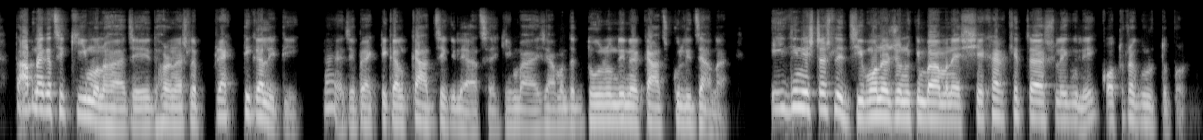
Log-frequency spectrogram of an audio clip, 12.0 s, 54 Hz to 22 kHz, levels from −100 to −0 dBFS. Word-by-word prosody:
তো - - -10
আপনার 210 -1 +4
কাছে 200 0 +1
কি 170 - -3
মনে 120 -3 +3
হয় 105 -1 0
যে - - -2
এই - - -2
ধরণের 115 -1 0
আসলে 125 +2 -2 0.2
practicality, 150 - -1 0.3
হ্যাঁ? 220 +1 -7
যে 110 - -5
practical 120 +1 0
কাজ 115 - +2
যেগুলি 110 -2 -4
আছে 90 - -8
কিংবা 105 0 -6
এইযে 105 +3 -9
আমাদের 110 +1 -5
দৈনন্দিনের 125 -1 +2
কাজগুলি 115 +1 -2
জানা। 85 -3 -3 0.5
এই 215 - -3
জিনিসটা 215 -2 +4
আসলে 200 -2 +2
জীবনের 155 +1 +5
জন্য 145 -1 +5
কিংবা 145 -1 +6
মানে 130 0 +3 0.2
শেখার 150 +2 0
ক্ষেত্রে 155 -1 -2
আসলে 140 0 -5
এগুলি 130 -4 -4 0.2
কতটা 145 +2 -2
গুরুত্বপূর্ণ? 120 -3 -9
130 Hz, 180 wpm, -22 LUFS, 115-155 Hz, 0.5 s, কিংবা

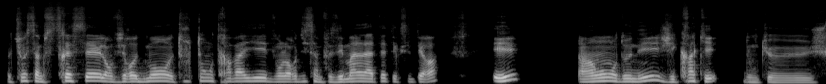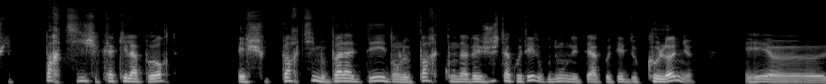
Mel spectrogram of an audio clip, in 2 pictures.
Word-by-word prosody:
Tu - - -5
vois 165 - +1
ça 155 -1 +3
me 130 - -1
stressait 160 +7 +3
l'environnement, 140 +2 +2
heu, - - -3
tout 140 - -7
le 140 - -10
temps 160 0 -3
travailler 145 +2 +1
devant 130 0 -2
l'ordi 130 0 0
ça 135 - -4
me 115 - -8
faisait 120 +1 -1
mal 135 +3 +2
à - - +4
la 135 -2 +4
tête 145 +2 -5
et 130 - -6
cetera 120 +1 -2 0.5
et 185 +10 +6 0.6
à 125 - +1
un 130 +2 +5
moment 155 +1 +4
donné 140 +9 +2
j'ai 120 -8 -3
craqué. 150 -1 +1 0.2
Donc, 105 -2 -8
heu, 100 -1 -4
je 100 - -8
suis - - -7 0.3
parti, 160 0 0
j'ai 145 - -1
claqué 155 0 -1
la 135 -2 +6
porte 140 +4 +1 0.6
et - - +4
je 110 - -1
suis 115 - -2
parti 165 +4 -1
me 150 -8 0
balader 150 +6 +2
dans 120 -6 -3
le 110 -2 -1
parc 175 +11 -3
qu'on 130 -1 -5
avait 130 +2 +1
juste 160 +7 -4
à - - +5
côté. 145 +7 -1
Donc 145 -10 -6
nous 130 +4 -4
on 135 -3 -4
était 115 0 -2
à 110 - +1
côté 115 +3 -5
de 105 -1 -7
Cologne 135 - +2 0.5
et 115 +4 -1
heu, 100 -1 -1
135 Hz, 225 wpm, -26 LUFS, 115-155 Hz, 0.6 s, et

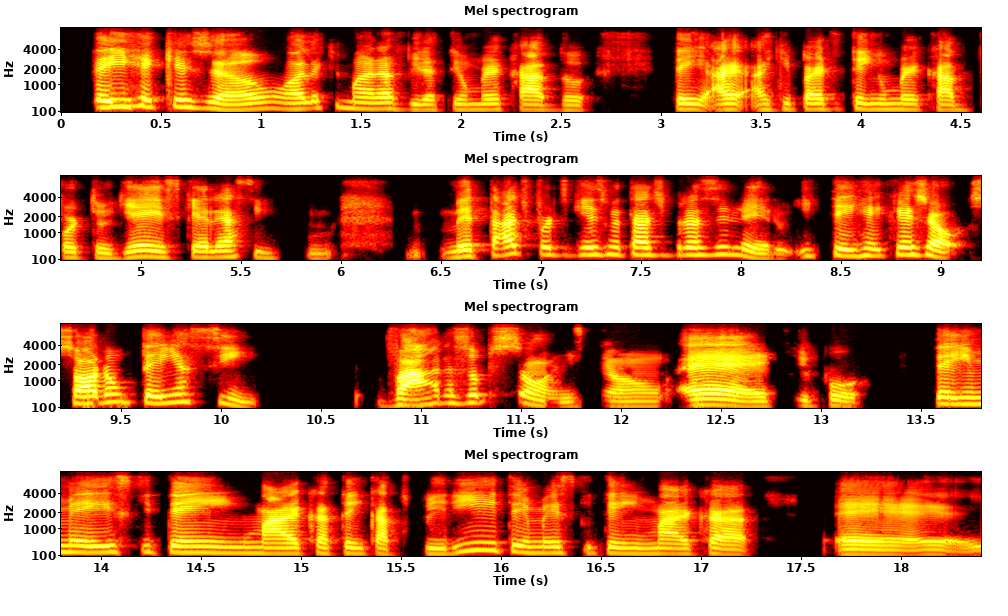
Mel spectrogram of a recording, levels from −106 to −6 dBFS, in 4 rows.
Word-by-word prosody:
Tem 195 +2 +6
requeijão, 180 -8 0
olha 160 +2 -2
que 195 - -21
maravilha, 160 -5 -2
tem 140 - -12
um - - -16
mercado 135 -3 -1 0.4
tem 150 -1 -2
a - - 0 0.2
aqui 140 +2 -8
perto 150 0 -1
tem 150 -1 -4
um - - -11
mercado 140 -2 -2
português, 145 +2 -2
que - - -6
ele 150 0 -2
é - - +3
assim, 160 -4 -5 0.2
m 120 0 -22 0.4
m - - -25
metade 185 - +2
português, 215 0 -5
metade 210 -1 +2
brasileiro, 210 - -4
e 180 - -16
tem 185 -1 -2
requeijão, 210 - +2
só 195 0 +7
não 230 +1 -3
tem, 215 0 0
assim, 205 - -7 0.6
várias 200 +7 +6
opções. 130 - -3
Então, 125 0 -7
é, 150 -5 +7 0.2
tipo, - - -9 0.3
tem 180 -1 +1
mês 175 0 -2
que 185 - -18
tem 165 -2 0
marca, 145 -1 +3
tem 150 -2 -6
catupiry, 160 +11 -4
tem 185 -5 -5
mês 160 0 -8
que - - -21
tem 145 -1 -6
marca, 140 -1 +1 0.4
eh 120 -1 -1
eh - - -10
160 Hz, 170 wpm, -21 LUFS, 140-195 Hz, 0.6 s, só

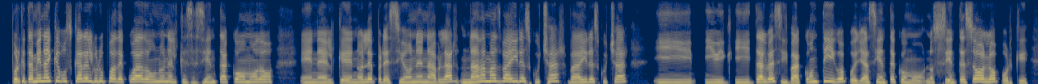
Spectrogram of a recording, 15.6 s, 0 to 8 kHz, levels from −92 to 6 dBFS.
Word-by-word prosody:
porque 255 +3 +2
también 280 +3 +4
hay 325 +1 +5
que 345 +1 -1
buscar 295 -1 0
el 300 -1 +4
grupo 285 +1 -1
adecuado, 275 -1 +2
uno 265 +1 0
en 270 - 0
el 250 -2 -3
que 225 -1 -7
se 215 -1 -9
sienta 250 +5 -1
cómodo, 255 0 0 0.4
en 220 +1 -2
el 215 -1 -1
que 215 -1 -1
no 225 +1 -1
le 255 +2 +3
presionen 245 0 -1
hablar, 240 +5 +2
nada 240 +5 +3
más 300 -1 +2
va 305 - +4
a 290 - +5
ir 290 +1 0
a 300 - +2
escuchar 290 +4 -3 0.2
va 235 -1 +1
a - - +2
ir 255 +2 -1
a - - +3
escuchar 265 +2 -3 0.4
y 225 -3 -4
y 220 -2 -3
y 220 -1 -3
tal 245 +7 +4
vez 275 +1 +4
si 235 -3 -3
va 205 +1 +4
contigo, 275 +3 +1
pues, 210 -9 -2
ya 195 +3 +2
siente 230 +1 -2
como 205 -7 -4
no 200 +2 -5
se - - -8
siente 225 +1 0
solo 280 +1 +3
porque 195 -8 -6
250 Hz, 195 wpm, -23 LUFS, 220-275 Hz, 0.4 s, hay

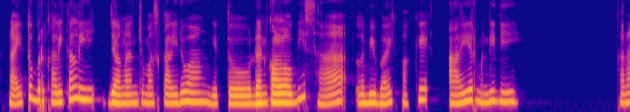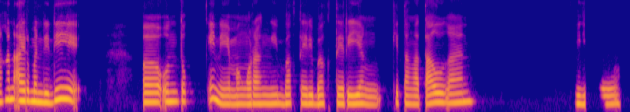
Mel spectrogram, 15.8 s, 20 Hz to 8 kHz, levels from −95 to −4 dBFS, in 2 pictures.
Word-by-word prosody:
Nah, 175 - -1
itu 195 +10 -3
berkali-kali, 255 +2 +2 0.2
jangan 190 -1 +3
cuma 195 -2 -3
sekali 185 -1 -2
doang 210 -1 +2
gitu, 175 0 +1
dan 185 +1 +5
kalo 200 -1 +7
bisa 200 - -2 0.2
lebih 185 +1 +3
baik 185 +4 -1
pake 255 +8 -3 0.2
air 190 +6 +2
mendidih. 215 +1 -1 1.2
Karena 200 0 -2
kan 260 0 +3
air 235 0 +4
mendidih, 230 - +3 0.8
eee, 210 0 +2
untuk 220 0 -3 0.2
ini 215 -11 -1
mengurangi 175 +1 -2
bakteri-bakteri 180 0 -1
yang 165 -3 -4 0.2
kita 180 -2 -5
gak 170 -1 -5
tau 200 +2 +1
kan. 205 +3 -3 1.2
Begitu. 175 0 -4
195 Hz, 120 wpm, -24 LUFS, 180-220 Hz, 1.2 s, kalo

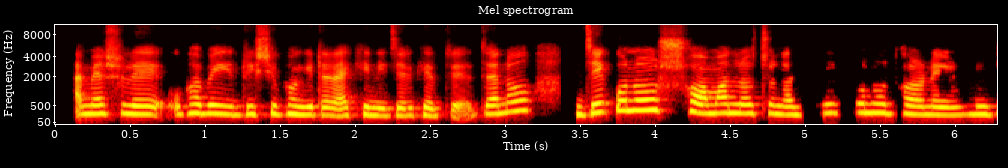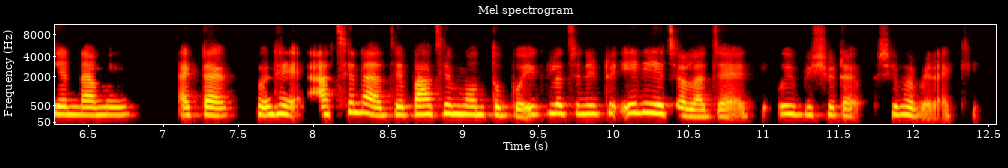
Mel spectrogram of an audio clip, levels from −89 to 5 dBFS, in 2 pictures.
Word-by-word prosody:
আমি 250 +1 +2
আসলে 255 -1 +1 0.3
ওভাবেই 260 0 +2
দৃষ্টিভঙ্গিটা 240 -2 +1
রাখি 210 +3 -1
নিজের 205 0 -1
ক্ষেত্রে। 210 -1 -1 0.2
যেন 250 +3 +3 0.5
যেকোনো 320 +5 +4 0.3
সমালোচনা, 265 -3 +3 0.2
যেকোন 275 +1 -3 0.2
ধরনের, 230 -3 +2 0.2
নিজের 235 0 +2
নামে 225 0 +1 0.5
একটা 220 +1 +1
এক 205 - -10 0.2
মানে 235 +3 +2 0.3
আছে 235 +6 -3
না? - - +4 0.2
যে, - - +2
বাজে 245 +2 +3
মন্তব্য। 230 -1 -2
এগুলো 260 +3 0
যেন 250 - -2
একটু 260 0 -6
এড়িয়ে 280 -1 +4
চলা 190 -4 +1
যায় - - -1
আরকি। 425 - -14
ওই 250 - +1
বিষয়টা 220 -2 -4 0.2
সেভাবে 230 -4 -3
রাখি। - - -19
240 Hz, 160 wpm, -23 LUFS, 225-265 Hz, 0.5 s, যেকোনো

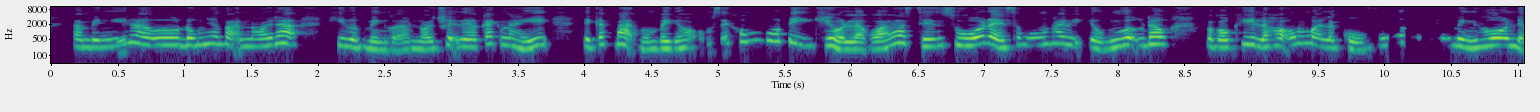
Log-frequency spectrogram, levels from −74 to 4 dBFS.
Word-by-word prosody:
Và 240 - -2
mình 230 0 -2
nghĩ 250 - -5
là, 345 -3 +1
ừ, 285 +1 +3
đúng 275 +1 +2
như 320 0 -3
bạn 265 -4 -1
nói 255 +2 -1
đó, 335 0 +5 0.3
khi 270 - -4
mà 240 - +2
mình, 195 -4 -3
gọi - - -5
là, 190 - -5
nói 195 -1 -2
chuyện 265 +6 -1
theo 240 -1 +2
cách 315 -1 -1
này 240 -7 -1
ấy, 290 - -3 0.3
thì 485 - +2
các 300 +1 -3
bạn 310 - +4
của 190 - -6
mình 205 0 0
họ 225 - -3
cũng - - -18
sẽ - - -5
không 390 -1 -4
có 415 -1 +1
bị, 295 -8 -3
kiểu 270 -7 +5
là, 190 -1 +2
quá 200 +4 +2
là 345 +2 +3
sến 250 +2 +1
súa 285 +1 +4
này, 235 -7 +5
xong 285 +5 -7
cũng 290 +3 -4
hay 325 -1 -1
bị, 285 - -6
kiểu, 190 - -1
ngượng 265 +5 +2
đâu. 310 0 +5 0.3
Và 255 - -1
có 225 0 +4
khi 300 +4 -2
là 235 -2 +2
họ 275 +2 +1
cũng, 335 +2 -5
gọi 295 -6 +1
là, 225 - 0
cổ 190 -2 -3
vũ, 270 - -6 0.2
động 295 - -25
viên 265 0 -10
mình 225 -4 +2
hơn 275 +1 +5
để, 275 - +1
270 Hz, 330 wpm, -19 LUFS, 230-295 Hz, 0.3 s, đó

